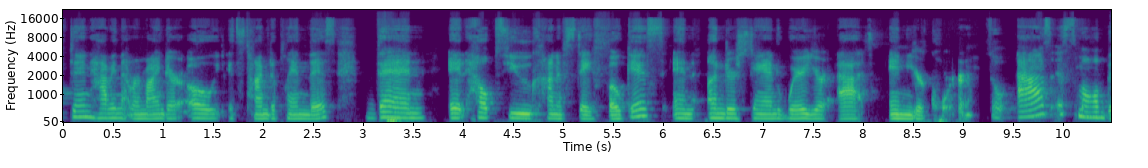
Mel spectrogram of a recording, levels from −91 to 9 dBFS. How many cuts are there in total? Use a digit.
1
